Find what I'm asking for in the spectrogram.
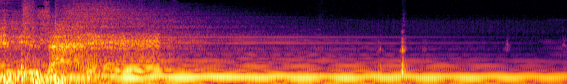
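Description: A short theme jingle of bright, effects-heavy synth chords that strikes loudly at the start, then sustains and slowly fades out. No voices are heard.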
